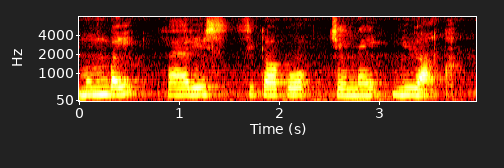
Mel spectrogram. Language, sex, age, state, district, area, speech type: Tamil, female, 60+, Tamil Nadu, Salem, rural, spontaneous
